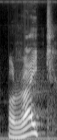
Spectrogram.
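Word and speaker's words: write: ಕನ್ನಡದಲ್ಲಿ ಮಂಡಿ ಅಂತ ಅರ್ಥ ರೈಟ್ ರೈಟ್ ನಲ್ಲಿ ಡಬ್ಲ್ಯೂ ಸೈಲೆಂಟ್ ಆಗುತ್ತೆ ಅದಕ್ಕಾಗಿ ನಾವು ಇದನ್ನ ರೈಟ್ ಅಂತ ಹೇಳಿ ಪ್ರೊನೌನ್ಸ್ ಮಾಡ್ತೀವಿ ಇದರ ಅರ್ಥ ಕನ್ನಡದಲ್ಲಿ ಬರೆ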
